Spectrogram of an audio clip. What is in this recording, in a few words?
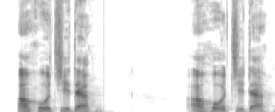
"vhocetv", Muscogee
